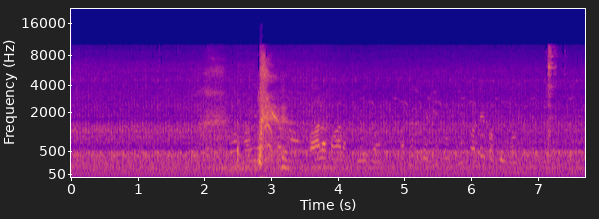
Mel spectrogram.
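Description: A vehicle engine idles steadily nearby.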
